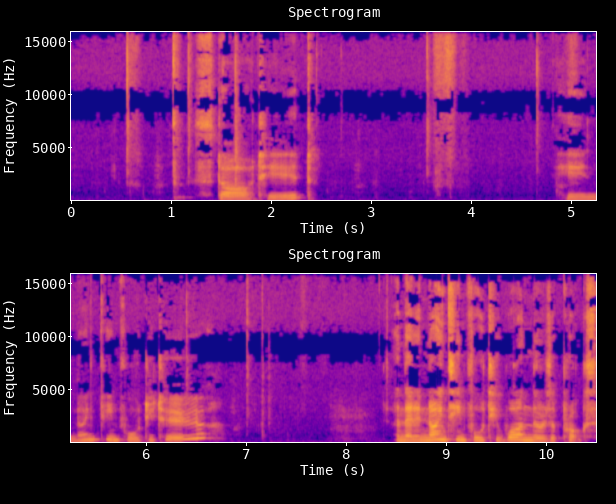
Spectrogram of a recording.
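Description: A young woman talks calmly and close to a microphone, with pauses.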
